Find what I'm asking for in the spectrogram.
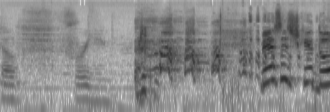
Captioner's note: laughs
